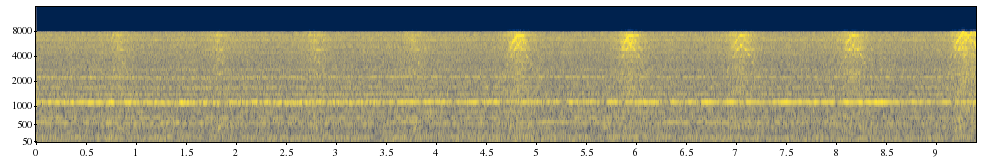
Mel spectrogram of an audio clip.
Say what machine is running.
slide rail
